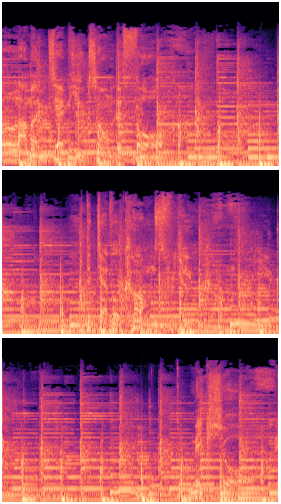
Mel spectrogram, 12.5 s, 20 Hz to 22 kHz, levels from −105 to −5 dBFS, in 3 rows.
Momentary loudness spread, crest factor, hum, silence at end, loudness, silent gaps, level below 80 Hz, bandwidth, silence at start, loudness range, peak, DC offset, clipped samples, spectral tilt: 3 LU; 16 dB; none; 0 s; -18 LUFS; none; -22 dBFS; 13.5 kHz; 0 s; 1 LU; 0 dBFS; under 0.1%; under 0.1%; -5 dB/octave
